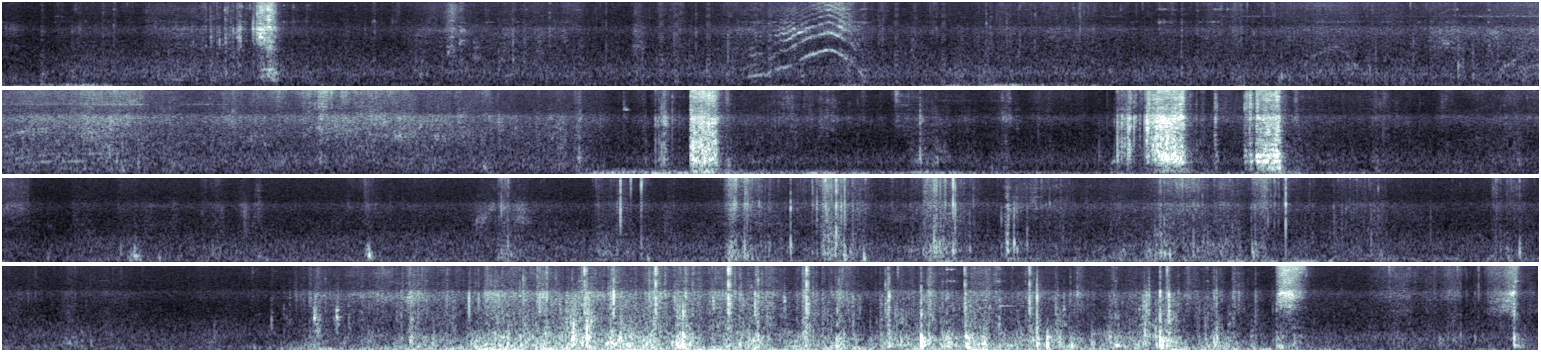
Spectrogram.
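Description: Setting up a vehicle-mounted roll-out canvas awning: scattered sharp clicks and knocks from its poles and fittings, with footsteps. In the last few seconds the handling gets louder and denser as the canvas is unrolled.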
